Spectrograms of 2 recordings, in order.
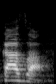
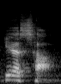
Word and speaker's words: casa: যদি চার্জ দিয়ে পান, এখন শব্দটা হচ্ছে কাজা, তো CASA কাজা, ঠিক আছে, কাজা। তো এটা যদি আপনি ইংরেজি উচ্চারণ করেন তখন হয়ে যাবে ক্যাশা। তো কোথায় কাজা বলতে দিয়ে শেষ আর কোথায় ক্যাশা, তো উচ্চারণে বিকৃত হবে, বিকৃত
